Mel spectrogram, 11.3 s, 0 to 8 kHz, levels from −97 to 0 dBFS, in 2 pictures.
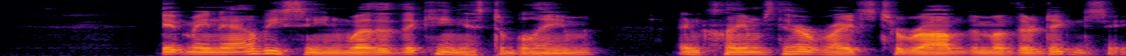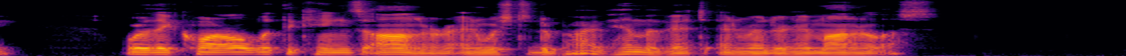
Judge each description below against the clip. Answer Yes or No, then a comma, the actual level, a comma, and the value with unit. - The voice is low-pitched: Yes, very low, 95 Hz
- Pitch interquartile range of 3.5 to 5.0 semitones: Yes, average, 4.0 semitones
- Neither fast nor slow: No, fast, 215 wpm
